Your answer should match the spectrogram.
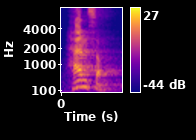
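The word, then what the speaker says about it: handsome: हैंडसम, पहली बात तो इसको हैंडसम नहीं पढ़ते, डी को साइलेंट में रहेंगे तो हैंडसम होगा, डी नहीं बोला जाता है।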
